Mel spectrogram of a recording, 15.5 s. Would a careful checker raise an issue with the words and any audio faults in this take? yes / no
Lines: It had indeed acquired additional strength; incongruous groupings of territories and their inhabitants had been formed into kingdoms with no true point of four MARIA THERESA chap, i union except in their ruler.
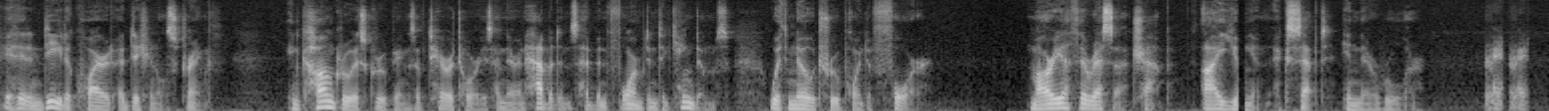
yes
